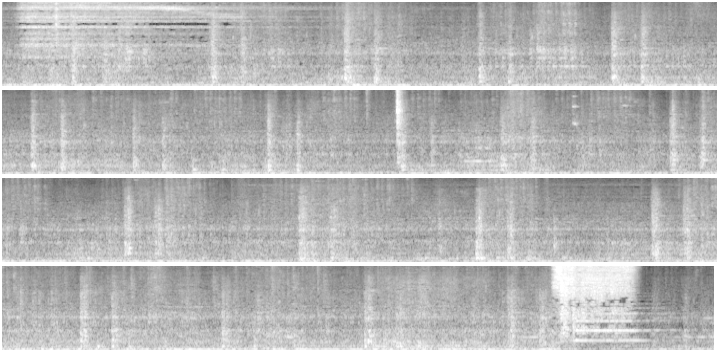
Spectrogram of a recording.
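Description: Train running along the track, heard from the driving cab: a steady low rumble with scattered clicks from the wheels and rail joints. A short horn blast sounds near the end.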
